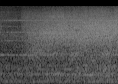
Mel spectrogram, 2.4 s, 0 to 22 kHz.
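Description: Centrifugal pump and its electric motor running with a steady low hum and a hiss of liquid through the piping that grows gradually louder as the pump's drive is set back to about 30 hertz.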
